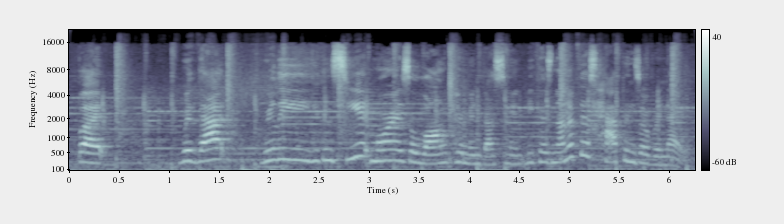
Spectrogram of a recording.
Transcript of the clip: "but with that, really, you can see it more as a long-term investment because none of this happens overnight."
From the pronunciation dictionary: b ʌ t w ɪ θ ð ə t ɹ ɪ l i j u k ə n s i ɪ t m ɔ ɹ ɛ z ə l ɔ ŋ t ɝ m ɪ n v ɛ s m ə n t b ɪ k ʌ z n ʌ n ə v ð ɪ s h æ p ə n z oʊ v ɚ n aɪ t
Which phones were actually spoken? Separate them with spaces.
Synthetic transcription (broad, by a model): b ʌ t w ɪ ð ə t ɹ ɪ l i j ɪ k ə n s i ɪ t m ɔ ɹ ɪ z ə l ɔ ŋ t ɝ m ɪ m v ɛ s m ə n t b ɪ k ʌ z n ʌ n ə v ð ɪ s h æ p ə n z oʊ v ɚ n aɪ t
